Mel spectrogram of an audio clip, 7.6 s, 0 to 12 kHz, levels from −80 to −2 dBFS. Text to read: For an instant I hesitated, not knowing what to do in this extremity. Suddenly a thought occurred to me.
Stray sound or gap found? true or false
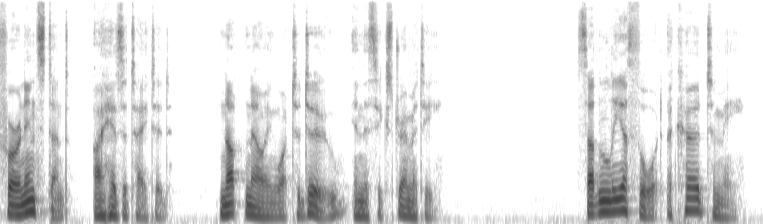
false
